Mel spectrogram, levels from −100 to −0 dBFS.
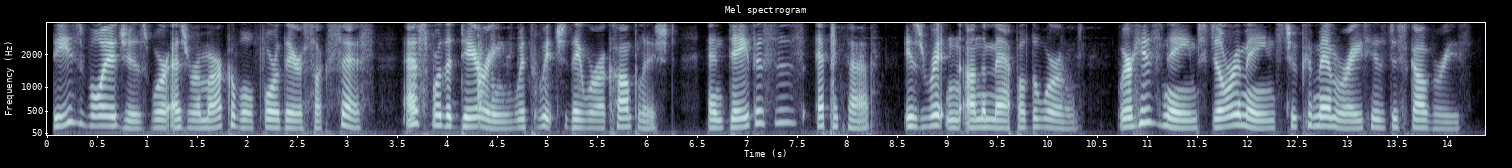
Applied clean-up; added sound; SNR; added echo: neural mask model DeepFilterNet 3.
